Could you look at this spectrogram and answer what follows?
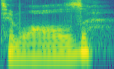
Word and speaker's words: Walz: Some people pronounce it Waltz, and there is I want to say German, but there's a European pronunciation of his name that does include a sort of a TZ. So I believe he pronounces it Tim Walz, like a plural of a wall, which is, of course, everybody's favorite topic lately.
